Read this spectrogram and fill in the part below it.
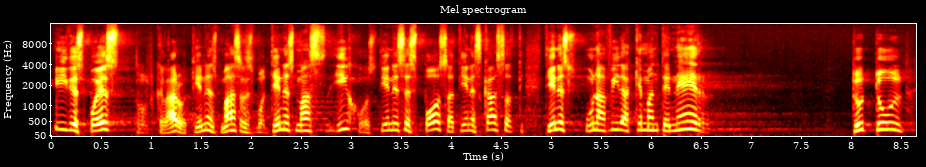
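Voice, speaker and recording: A man preaching a sermon with passion, dropping to hushed lines and rising to loud ones. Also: sits high, unhurried, long reverb tail. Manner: impassioned, swinging between hushed and loud.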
